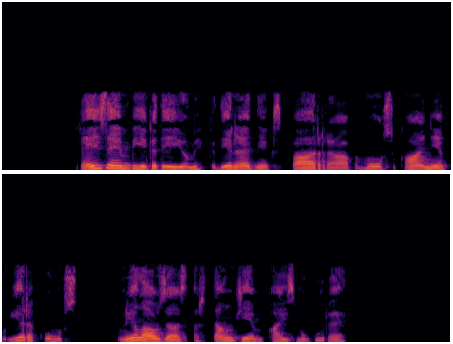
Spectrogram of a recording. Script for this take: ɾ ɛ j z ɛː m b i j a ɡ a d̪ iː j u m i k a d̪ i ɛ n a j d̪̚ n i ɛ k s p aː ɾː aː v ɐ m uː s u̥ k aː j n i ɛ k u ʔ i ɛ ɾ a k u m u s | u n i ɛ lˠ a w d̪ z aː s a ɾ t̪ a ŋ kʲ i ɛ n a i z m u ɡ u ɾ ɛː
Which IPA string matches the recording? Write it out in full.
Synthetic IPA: ɾ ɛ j z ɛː m b i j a ɡ a d̪ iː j u m i k a d̪ i ɛ n a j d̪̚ n i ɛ k s p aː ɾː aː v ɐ m uː s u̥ k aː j n i ɛ k u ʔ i ɛ ɾ a k u m u s | u n i ɛ lˠ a w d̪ z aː s a ɾ t̪ a ŋ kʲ i ɛ m a j z m u ɡ u ɾ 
